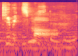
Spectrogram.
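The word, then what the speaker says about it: Kiwittsmoor: Next stop, Kivitzmoor. Sorry, I forget the W is a V in German, isn't it? Technically, it's pronounced as a V.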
